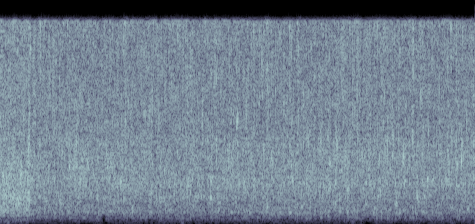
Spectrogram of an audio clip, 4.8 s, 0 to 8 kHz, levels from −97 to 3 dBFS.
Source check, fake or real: real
